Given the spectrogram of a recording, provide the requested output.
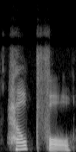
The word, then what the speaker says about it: helpful: per that's it helpful this one has a dark l which makes it sound like a very um dangerous l the dark l instead of all in the front and behind your top teeth as a light l the dark l is the middle of the tongue coming up and touching the middle of the mouth so the tip of the tongue can stay down i can say and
